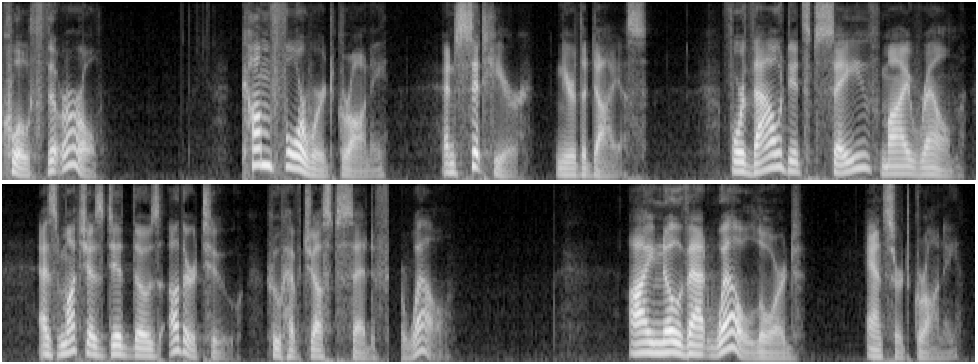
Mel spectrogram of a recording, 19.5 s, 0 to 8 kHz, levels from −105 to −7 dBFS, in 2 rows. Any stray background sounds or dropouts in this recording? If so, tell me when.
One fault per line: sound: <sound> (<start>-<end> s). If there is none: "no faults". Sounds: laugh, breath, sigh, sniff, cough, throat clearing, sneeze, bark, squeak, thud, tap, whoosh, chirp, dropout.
sound: dropout (13.6-13.7 s)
